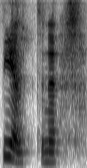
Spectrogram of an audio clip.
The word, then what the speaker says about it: Beltane: I mean, Zoe was trying to look it up years ago on a like a Gaelic translator how to pronounce it, and it was Beltane, but I say it in the kind of the same metallic voice that the computer told it when we did it at the time.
